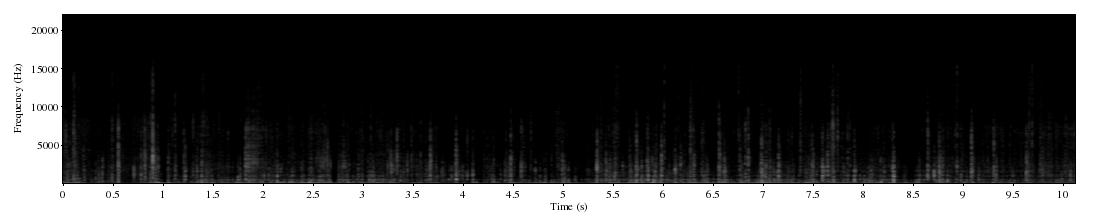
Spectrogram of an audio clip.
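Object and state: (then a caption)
Plastic gift bag crinkled. An empty pink printed plastic gift bag with grey handles is squeezed and crinkled by hands and fingertips while nails scratch across it. The result is dense, continuous crackling and rustling with sharp bright crinkles and soft scraping, with no pauses between sounds.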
